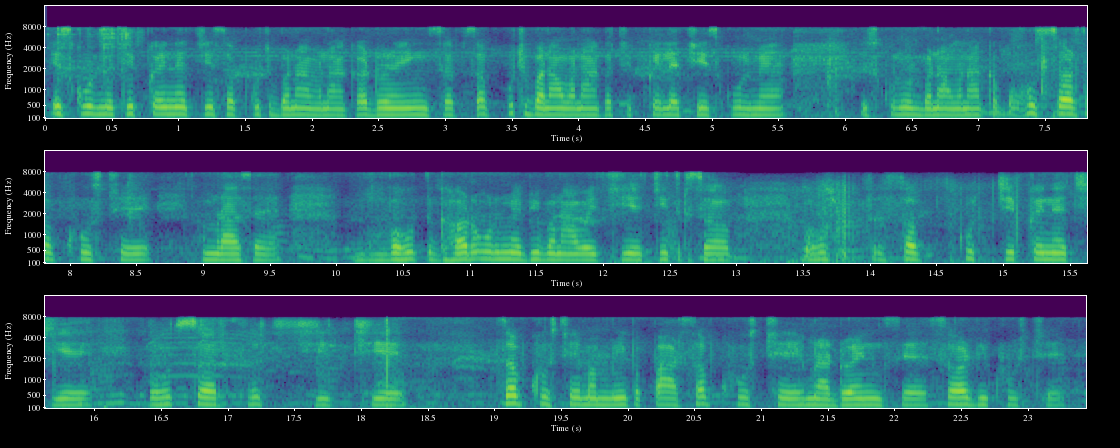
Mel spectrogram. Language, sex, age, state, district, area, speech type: Maithili, female, 18-30, Bihar, Araria, urban, spontaneous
